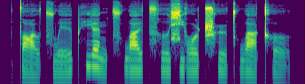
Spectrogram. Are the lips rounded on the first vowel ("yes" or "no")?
no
